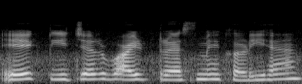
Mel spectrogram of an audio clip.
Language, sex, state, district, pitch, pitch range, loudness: Hindi, female, Punjab, Pathankot, 235 Hz, 220-245 Hz, -17 LUFS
